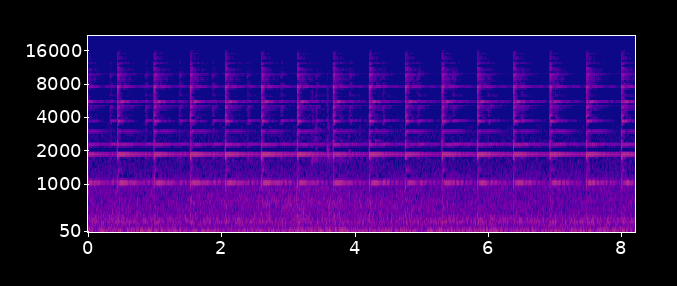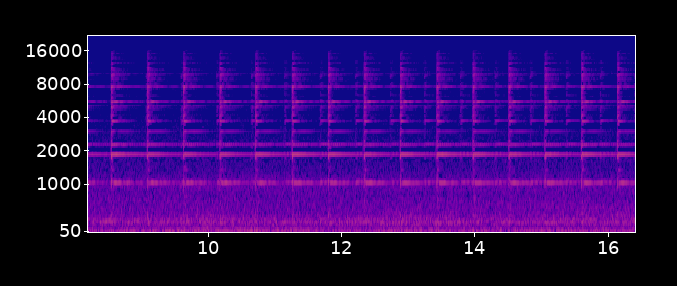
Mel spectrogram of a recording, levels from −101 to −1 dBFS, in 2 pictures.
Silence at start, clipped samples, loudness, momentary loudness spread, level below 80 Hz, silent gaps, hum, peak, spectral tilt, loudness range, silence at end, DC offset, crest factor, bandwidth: 0 s; under 0.1%; -56 LUFS; 5 LU; -68 dBFS; none; none; -38 dBFS; -1.5 dB/octave; 1 LU; 0 s; under 0.1%; 20 dB; 16.5 kHz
